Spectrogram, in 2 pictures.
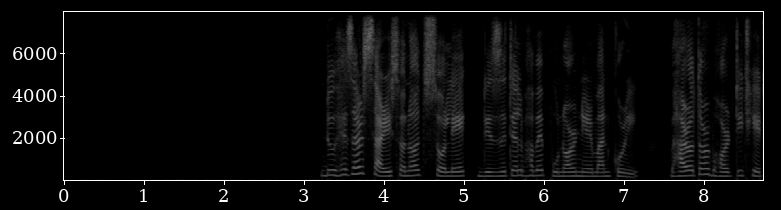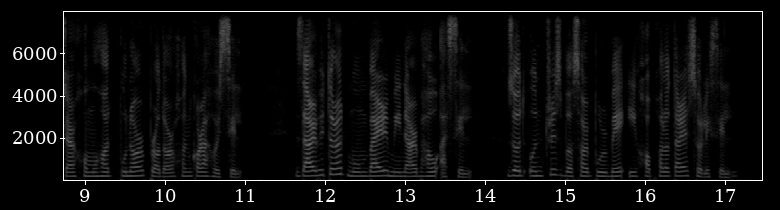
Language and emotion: Assamese, neutral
